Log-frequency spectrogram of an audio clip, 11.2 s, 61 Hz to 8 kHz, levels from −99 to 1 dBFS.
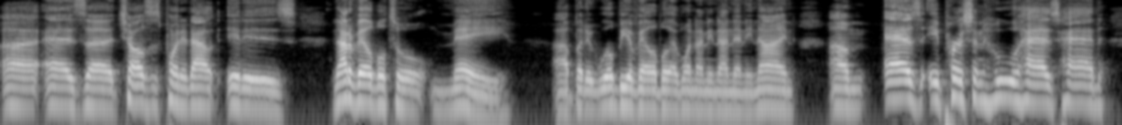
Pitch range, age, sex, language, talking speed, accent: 105-150 Hz, 30-49, male, English, 150 wpm, American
